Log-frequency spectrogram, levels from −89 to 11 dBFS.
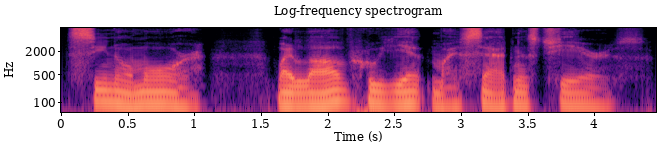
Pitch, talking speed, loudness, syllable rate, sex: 85 Hz, 150 wpm, -19 LUFS, 3.2 syllables/s, male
